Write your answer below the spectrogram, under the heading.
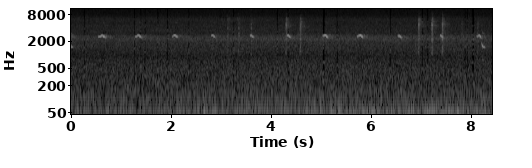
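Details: Golden eaglet at its Latvian nest, 30 June 2020 around 6:20 p.m.; a dozen short, thin high whistles at a steady pace of roughly one every 0.7 seconds over a soft outdoor hiss, with occasional ticks.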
